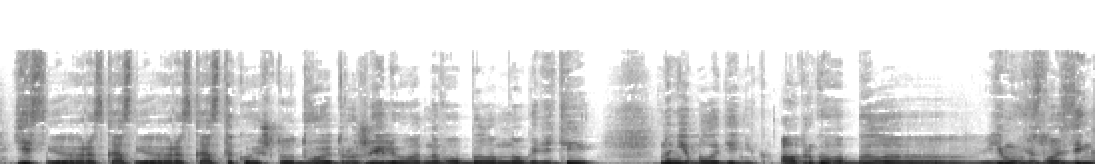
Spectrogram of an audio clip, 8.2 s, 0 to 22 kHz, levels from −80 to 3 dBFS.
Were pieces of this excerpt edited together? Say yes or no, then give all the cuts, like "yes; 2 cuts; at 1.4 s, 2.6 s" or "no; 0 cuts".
yes; 2 cuts; at 1.0 s, 5.8 s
